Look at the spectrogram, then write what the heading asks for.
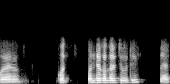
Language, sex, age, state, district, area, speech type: Marathi, male, 30-45, Maharashtra, Akola, urban, conversation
